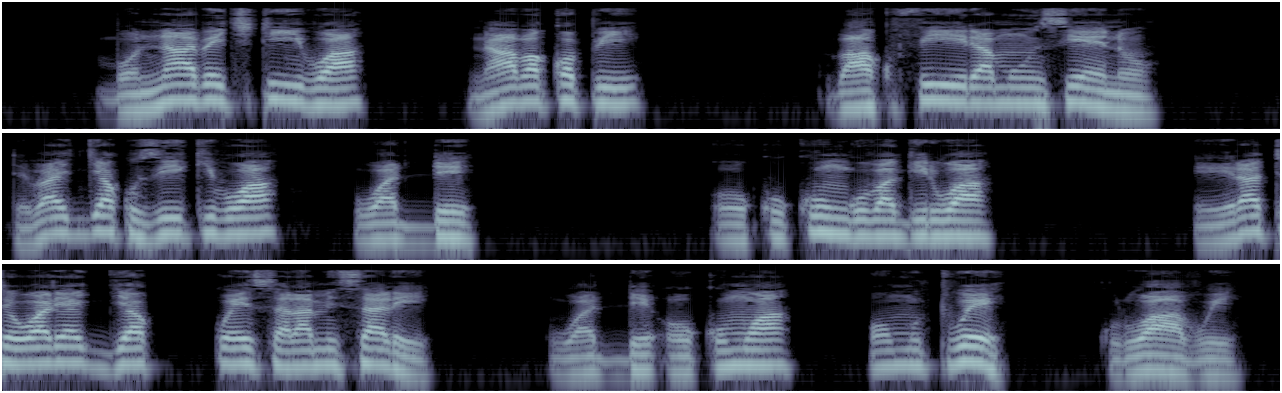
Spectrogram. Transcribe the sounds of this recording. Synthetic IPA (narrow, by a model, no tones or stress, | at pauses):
βo̞nːaːβe̞ːci̥tiːβwa | naːβako̞pi | βaku̥fiːɾamuːnsje̞ːno̞ | te̞βaɟːakuzikiβwa | wadːe̞ | okukuːŋɡuβaɡiɾwa | e̞ɾate̞waliaɟːa | kwe̞ːsalamisale̞ | wadːe̞ʔo̞kumwa | o̞mutwe̞ | kulwaːβwe̞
